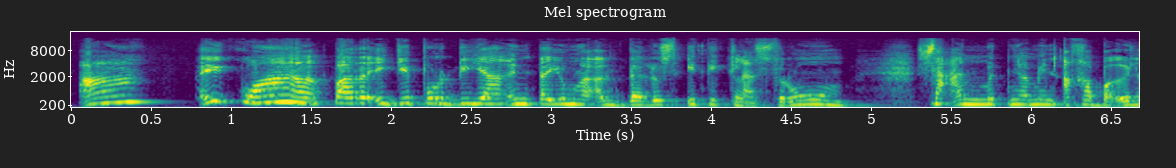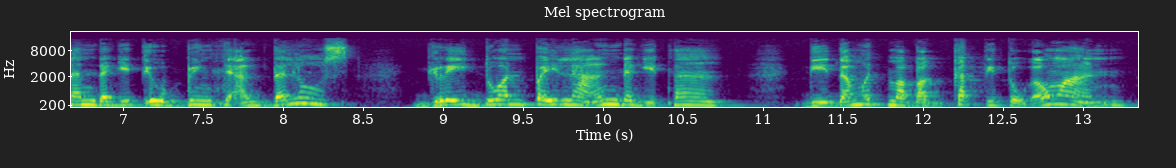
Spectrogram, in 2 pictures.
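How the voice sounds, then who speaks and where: A woman's voice: a little high, measured pace. A woman playing an Ilocano-accented village mother in a comedy-drama, chatting about everyday matters. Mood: friendly, chatty.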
